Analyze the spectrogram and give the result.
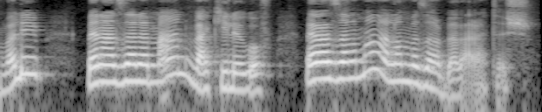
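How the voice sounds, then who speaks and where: Lively woman telling a true crime story. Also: on the high side. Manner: animated, quotes characters in a raised voice. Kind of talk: casual true crime narration.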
